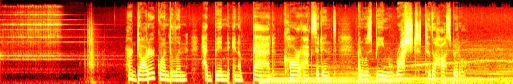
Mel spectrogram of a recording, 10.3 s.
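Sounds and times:
telephone ringing: 0.0 - 2.6
speech: 2.6 - 9.4.

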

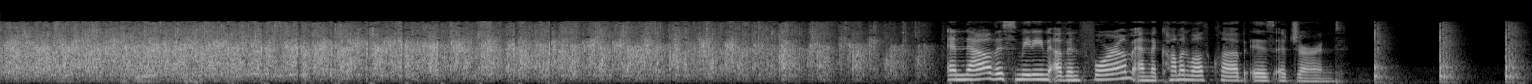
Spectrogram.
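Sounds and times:
audience applause: 0.0 - 9.4
speech: 9.5 - 13.5.

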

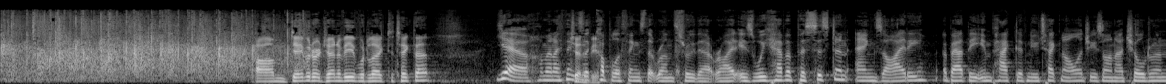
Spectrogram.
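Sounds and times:
audience clapping during a panel discussion: 0.0 - 3.8
speech: 2.6 - 11.6.

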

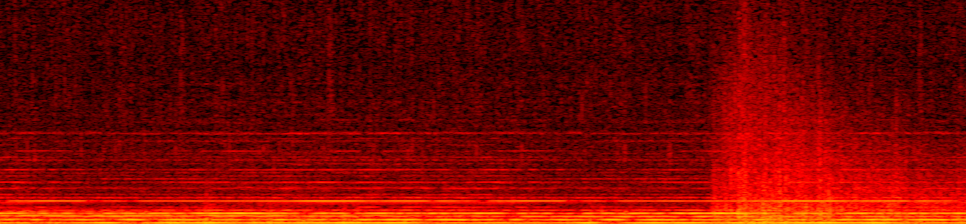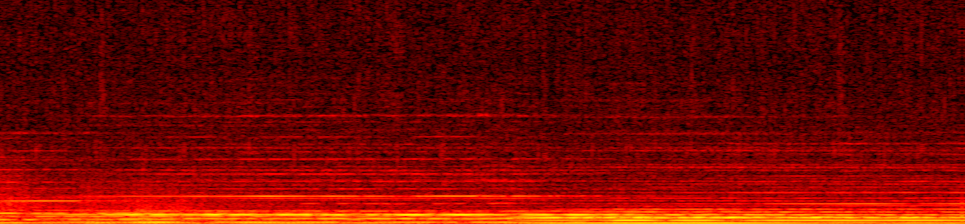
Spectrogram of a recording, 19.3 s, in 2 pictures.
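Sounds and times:
steady rain pattering: 0.0 - 19.3
sharp crack of thunder: 7.2 - 10.2.

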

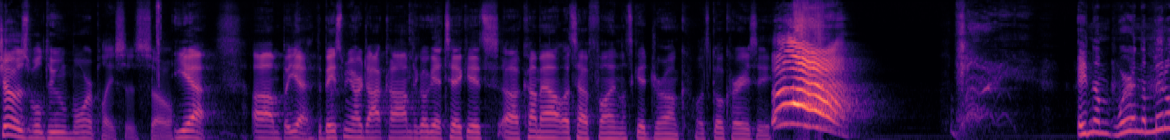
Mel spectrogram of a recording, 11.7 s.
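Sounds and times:
speech: 0.0 - 8.6, 9.5 - 9.9, 10.8 - 11.6
person screaming: 7.7 - 8.7.

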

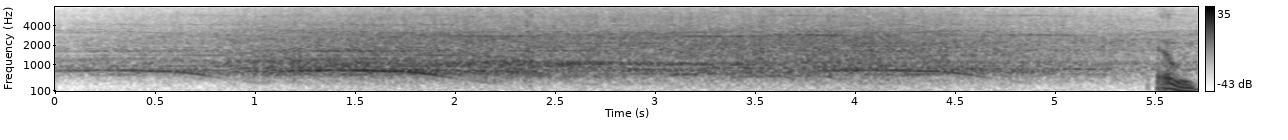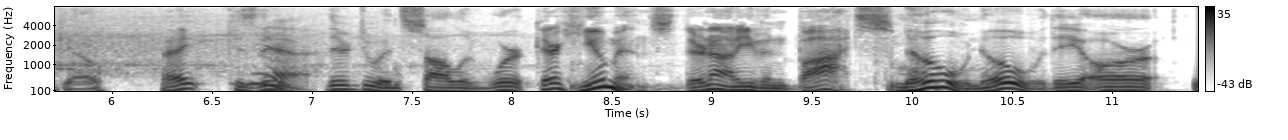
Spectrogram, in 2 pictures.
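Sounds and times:
crowd applause: 0.0 - 8.8
speech: 5.5 - 11.4.

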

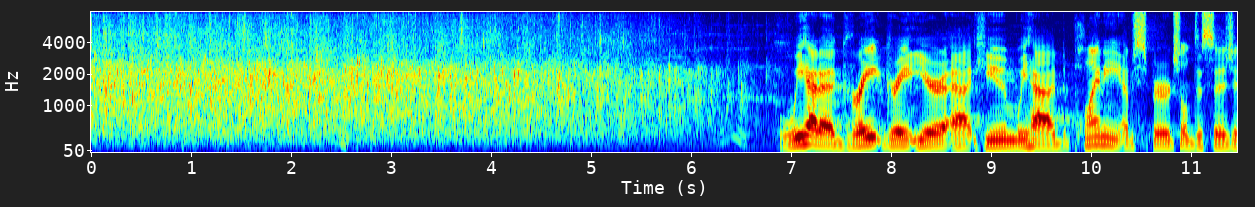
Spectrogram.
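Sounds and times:
audience of parents applauding volunteers: 0.0 - 7.0
speech: 6.9 - 11.4.

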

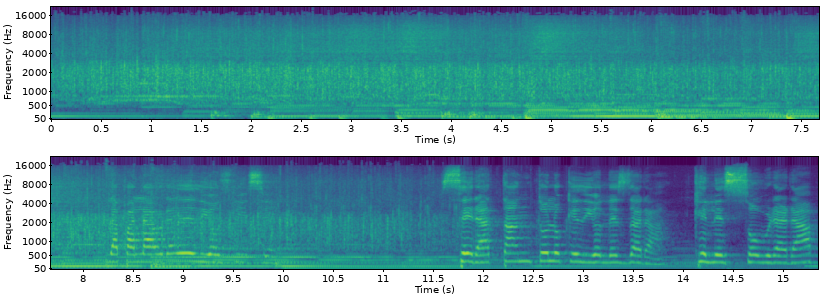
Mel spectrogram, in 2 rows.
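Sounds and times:
audience applause: 0.0 - 12.1
sustained low keyboard chords: 0.0 - 15.3
speech: 8.4 - 10.2, 11.8 - 15.3.

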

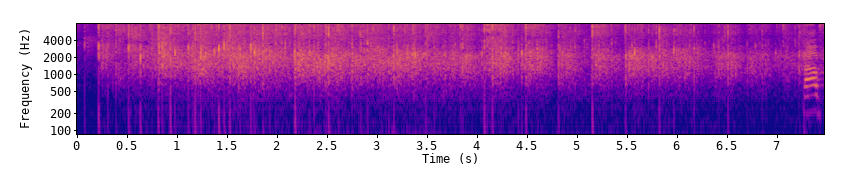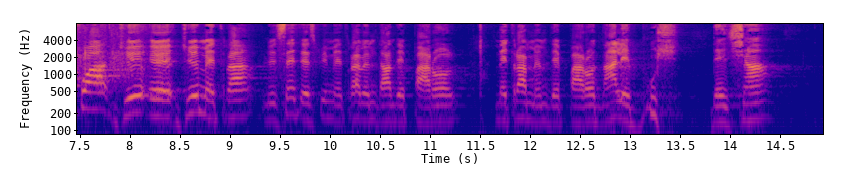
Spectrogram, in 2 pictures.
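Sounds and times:
church congregation applauding: 0.0 - 8.0
speech: 7.3 - 14.5.

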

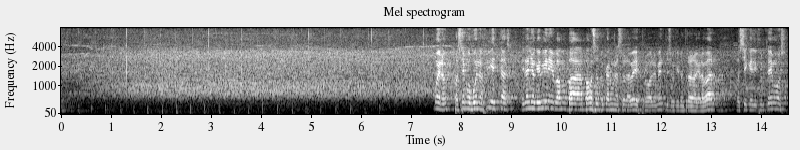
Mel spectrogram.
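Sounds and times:
concert audience applause: 0.0 - 10.4
speech: 7.5 - 14.5.

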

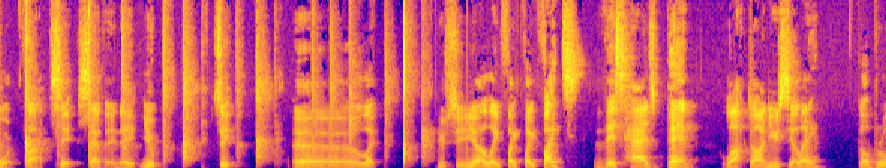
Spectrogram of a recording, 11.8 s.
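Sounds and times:
speech: 0.0 - 2.3, 2.9 - 3.3, 3.9 - 5.2, 5.8 - 11.8
rhythmic eight-count clapping: 0.0 - 6.0.

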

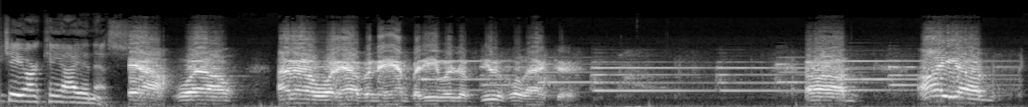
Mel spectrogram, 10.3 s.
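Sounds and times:
speech: 0.0 - 5.8, 8.1 - 8.6, 9.2 - 10.0
clock chiming: 3.6 - 10.2.

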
